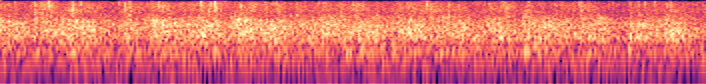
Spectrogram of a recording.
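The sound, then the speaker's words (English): A church audience claps steadily and densely for a few seconds as a clap offering to the Lord at the end of a Sunday morning service, a sustained wash of many hands applauding together, with no one speaking over it. “Can you give the Lord one last good clap offering?”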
